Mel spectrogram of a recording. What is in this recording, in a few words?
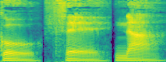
"kothena", concat syllables; Affixing experiment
